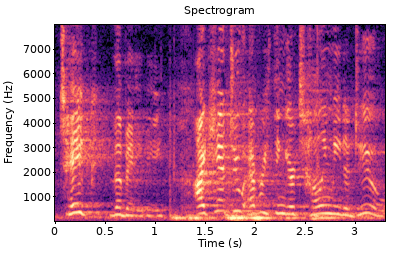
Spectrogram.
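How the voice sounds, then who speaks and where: A woman's voice: sits high, lively intonation, a little fast. A woman acting a chatty, fed-up colonial young mother in a staged play reading, gossipy and sarcastic in modern casual speech. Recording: echoey hall, faint noise.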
